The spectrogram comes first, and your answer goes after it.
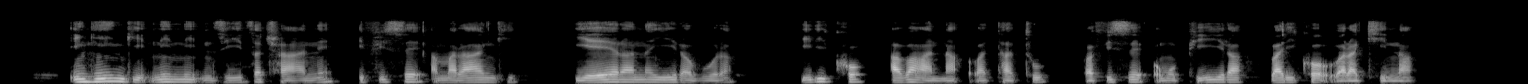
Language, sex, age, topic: Rundi, female, 18-24, education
